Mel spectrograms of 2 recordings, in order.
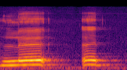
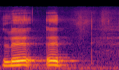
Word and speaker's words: leueut: Nah, mungkin kalian agak bingung bacanya leueut gitu ya. Nah, nanti kita belajar di bahasa Sunda itu memang ada ada ada gitu. Nah, untuk ini minum bahasa Sunda bahasa lemesnya itu dibacanya leueut ya, leueut.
